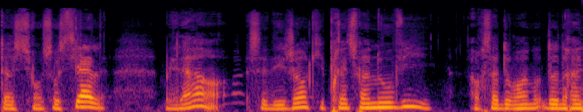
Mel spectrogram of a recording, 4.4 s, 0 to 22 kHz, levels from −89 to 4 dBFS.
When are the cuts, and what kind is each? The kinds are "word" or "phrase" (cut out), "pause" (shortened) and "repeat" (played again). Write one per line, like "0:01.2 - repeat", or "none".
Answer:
0:03.4 - pause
